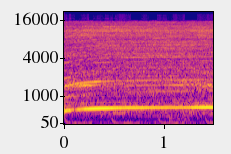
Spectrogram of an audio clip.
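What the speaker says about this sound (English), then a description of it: "Or you could just pull out this tiny 2-in-1 vacuum cleaner." A tiny 2-in-1 handheld vacuum cleaner runs steadily at close range, a continuous high motor whine holding a level pitch that creeps slightly upward, with no talk over it.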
